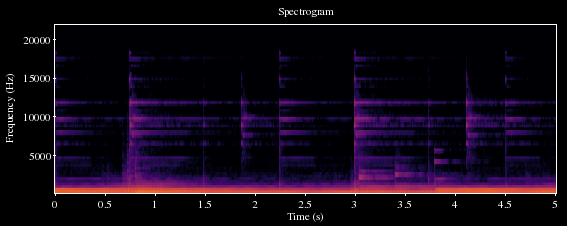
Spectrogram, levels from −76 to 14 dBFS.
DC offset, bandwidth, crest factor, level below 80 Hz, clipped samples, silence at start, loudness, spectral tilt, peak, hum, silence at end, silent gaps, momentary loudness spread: 0.2%; 12.5 kHz; 12 dB; -24 dBFS; under 0.1%; 0 s; -21 LUFS; -9 dB/octave; -6 dBFS; none; 0 s; none; 5 LU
